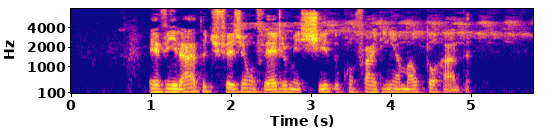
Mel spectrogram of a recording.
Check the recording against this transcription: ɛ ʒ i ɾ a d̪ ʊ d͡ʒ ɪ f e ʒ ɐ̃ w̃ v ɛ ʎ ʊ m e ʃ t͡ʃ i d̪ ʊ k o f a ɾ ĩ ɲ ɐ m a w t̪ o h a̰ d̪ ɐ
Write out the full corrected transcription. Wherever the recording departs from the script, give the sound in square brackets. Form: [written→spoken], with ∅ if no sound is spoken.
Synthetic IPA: ɛ [ʒ→v] i ɾ a d̪ ʊ d͡ʒ ɪ f e ʒ ɐ̃ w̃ v ɛ ʎ ʊ m e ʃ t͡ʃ i d̪ ʊ k [o→õ] f a ɾ ĩ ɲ ɐ m a w t̪ o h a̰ d̪ ɐ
